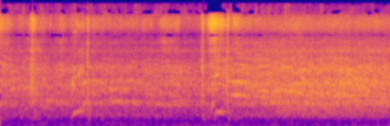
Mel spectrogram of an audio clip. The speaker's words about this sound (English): Frazier grunting as he comes in with those punches.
